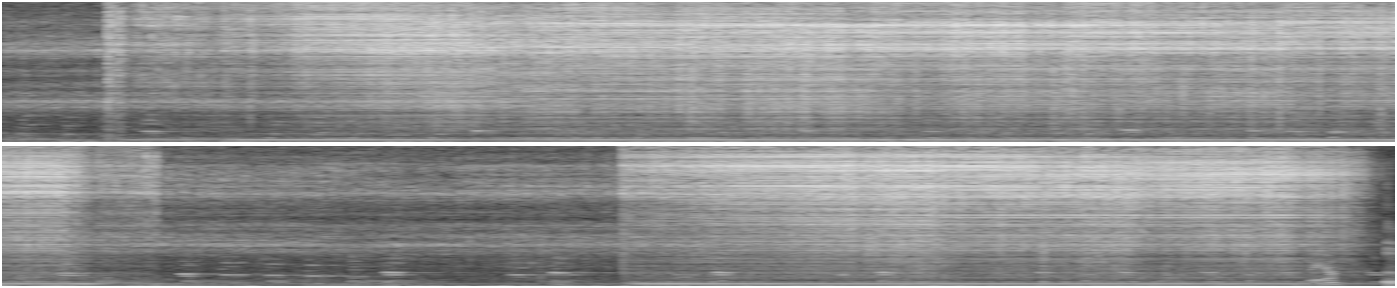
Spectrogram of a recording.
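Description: TIG welding aluminum in a home workshop: a loud, steady electric buzz with a strong constant hum, cutting out for a couple of seconds and then restarting, with someone speaking over it.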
